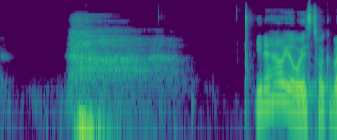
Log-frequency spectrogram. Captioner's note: sighs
